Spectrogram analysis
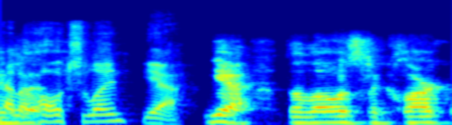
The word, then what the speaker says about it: Hoechlin: Tyler Hoechlin, yeah, the Lois and Clark one.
